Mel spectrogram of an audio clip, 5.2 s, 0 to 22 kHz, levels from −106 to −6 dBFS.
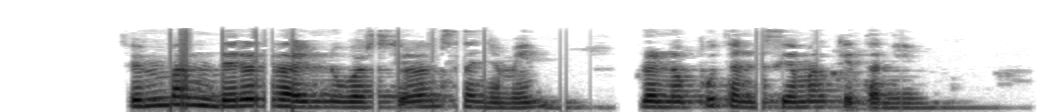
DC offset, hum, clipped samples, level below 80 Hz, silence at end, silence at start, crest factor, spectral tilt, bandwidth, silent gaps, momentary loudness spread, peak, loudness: under 0.1%; none; under 0.1%; -54 dBFS; 0.4 s; 0.65 s; 18 dB; -7 dB/octave; 7.6 kHz; 3.09-3.18 s; 12 LU; -2 dBFS; -18 LUFS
